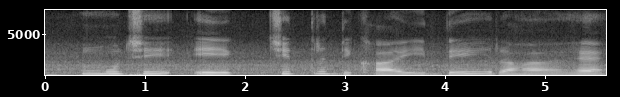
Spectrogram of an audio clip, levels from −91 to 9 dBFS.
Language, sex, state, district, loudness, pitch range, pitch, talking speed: Hindi, female, Madhya Pradesh, Katni, -18 LUFS, 170-220 Hz, 190 Hz, 75 wpm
